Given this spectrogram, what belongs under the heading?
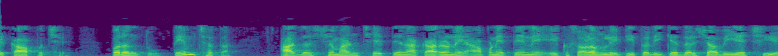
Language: Gujarati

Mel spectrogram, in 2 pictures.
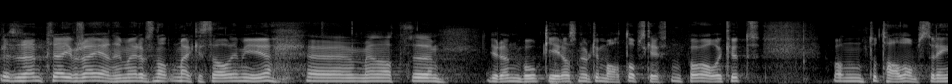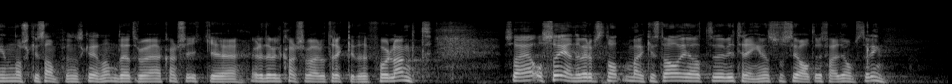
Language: Norwegian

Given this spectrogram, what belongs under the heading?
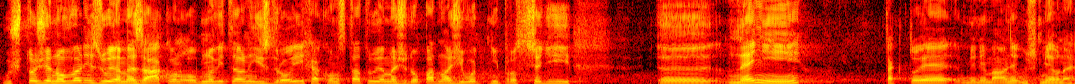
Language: Czech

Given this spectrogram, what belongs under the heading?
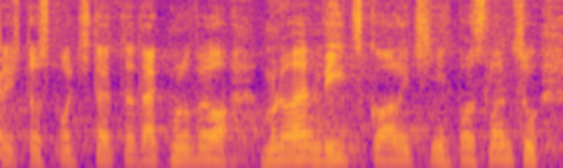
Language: Czech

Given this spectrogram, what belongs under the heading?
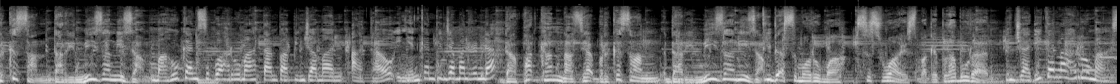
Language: Malay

